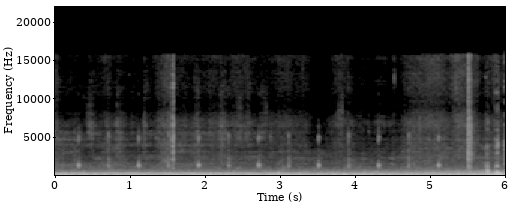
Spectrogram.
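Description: Steady low rumble of a car heard from inside its cabin, the engine and road noise of the car she is sitting in, with faint light ticks above it.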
